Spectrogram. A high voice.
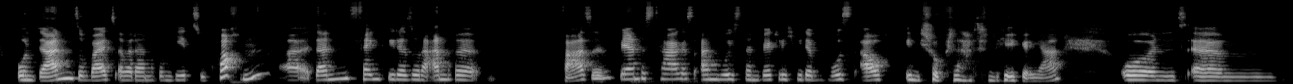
Yes: high, 210 Hz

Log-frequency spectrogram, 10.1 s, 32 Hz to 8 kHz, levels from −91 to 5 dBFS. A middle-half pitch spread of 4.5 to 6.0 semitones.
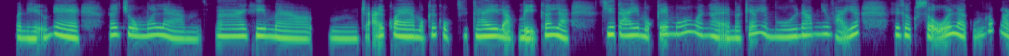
No: average, 3.8 semitones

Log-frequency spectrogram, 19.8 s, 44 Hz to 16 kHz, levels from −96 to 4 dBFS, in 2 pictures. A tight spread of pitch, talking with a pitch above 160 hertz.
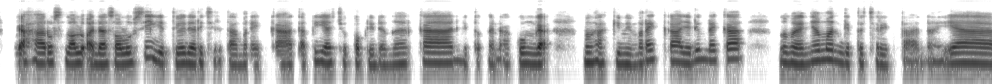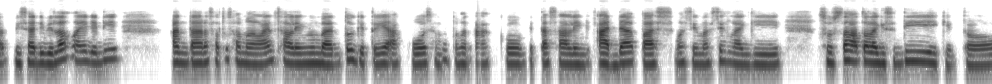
Yes: narrow, 1.8 semitones; high, 190 Hz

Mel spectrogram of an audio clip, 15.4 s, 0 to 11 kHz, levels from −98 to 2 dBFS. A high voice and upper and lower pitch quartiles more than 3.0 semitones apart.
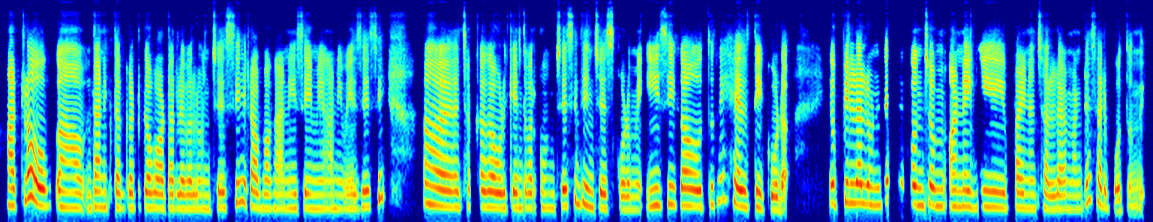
Yes: high, 230 Hz; average, 3.4 semitones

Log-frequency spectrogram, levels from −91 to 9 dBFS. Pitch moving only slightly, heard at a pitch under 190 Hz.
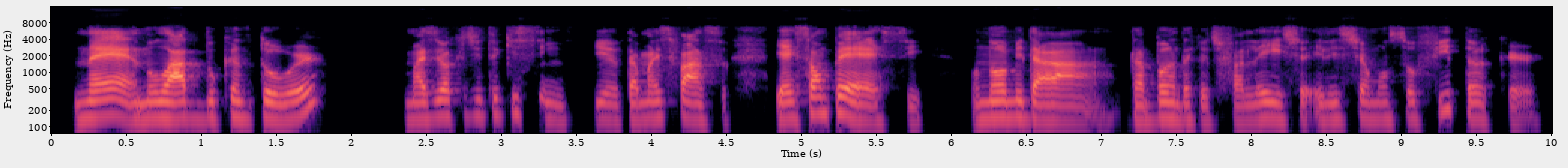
Yes: narrow, 1.8 semitones; medium, 140 Hz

